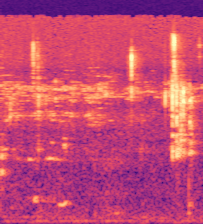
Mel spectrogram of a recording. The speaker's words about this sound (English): Take a sip. Yes, take a sip. Cheers to self-revelations.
